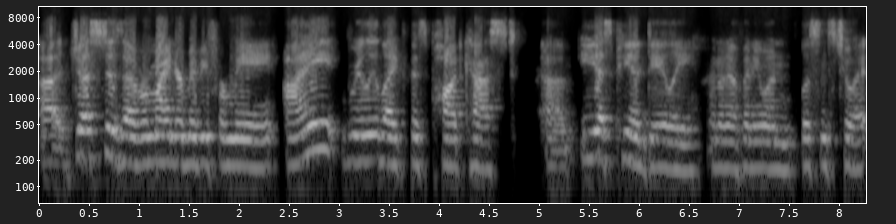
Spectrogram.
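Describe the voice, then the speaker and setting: A woman speaks with a Californian accent at a fairly low pitch. Her intonation is fairly even, with hardly any pauses. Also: moderate pace. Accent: Californian American. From US West Coast, San Francisco Bay Area. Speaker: high school teacher and coach. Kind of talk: conference presentation.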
